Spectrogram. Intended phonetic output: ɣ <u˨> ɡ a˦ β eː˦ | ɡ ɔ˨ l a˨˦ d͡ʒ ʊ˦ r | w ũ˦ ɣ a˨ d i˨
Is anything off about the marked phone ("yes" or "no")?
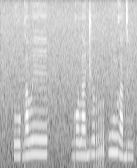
yes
